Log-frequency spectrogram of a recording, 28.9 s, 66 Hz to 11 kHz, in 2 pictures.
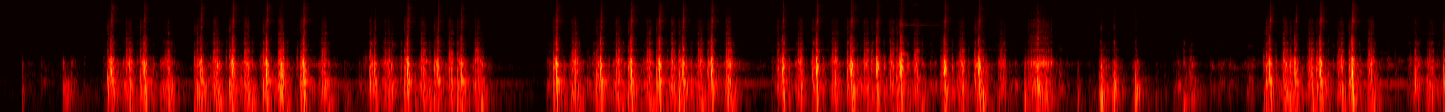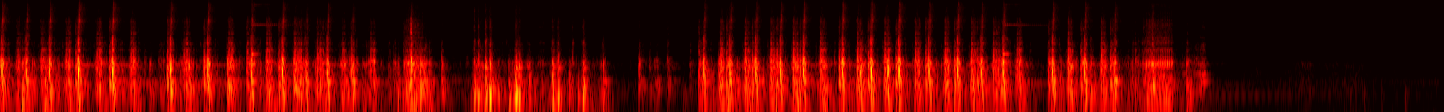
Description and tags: antique typewriter
80 year old Remington, microphone a bit from typewriter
